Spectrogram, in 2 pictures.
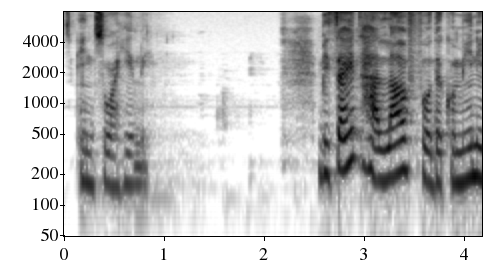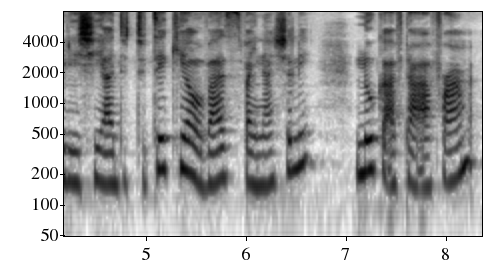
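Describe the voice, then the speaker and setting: Woman, thirties, heartfelt gala speech, slightly low voice. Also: darkish tone. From Kenya. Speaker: board member giving a speech.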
